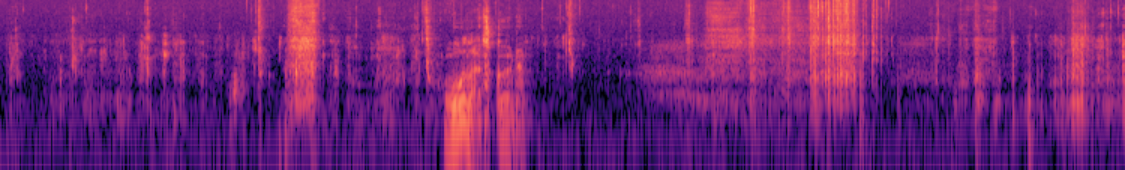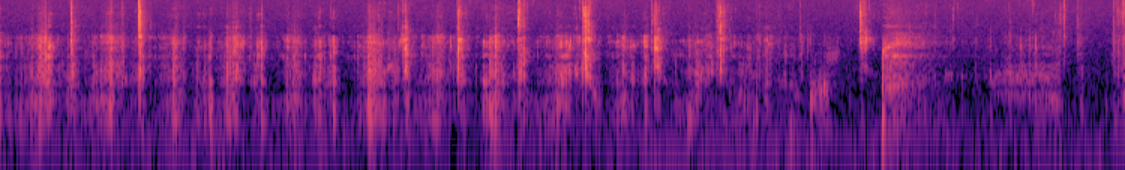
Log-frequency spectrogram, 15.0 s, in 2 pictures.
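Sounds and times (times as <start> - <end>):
crunchy chewing: 3.7 - 15.0
bite into crisp taco shell: 4.8 - 7.2.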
